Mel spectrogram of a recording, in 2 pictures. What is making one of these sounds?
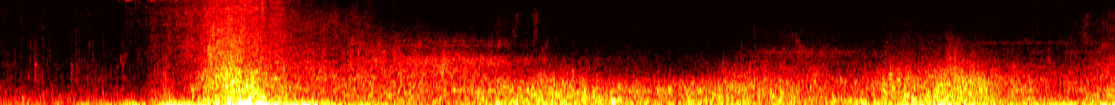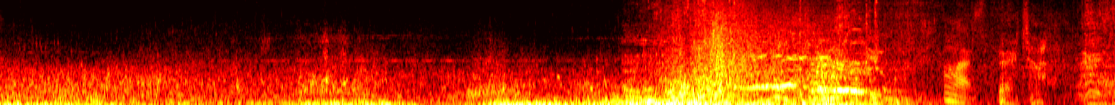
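Water rushes and bubbles underwater.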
